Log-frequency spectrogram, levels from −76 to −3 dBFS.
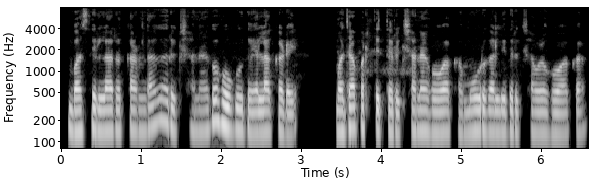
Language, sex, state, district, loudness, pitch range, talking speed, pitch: Kannada, male, Karnataka, Dharwad, -19 LUFS, 130-145 Hz, 145 wpm, 140 Hz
